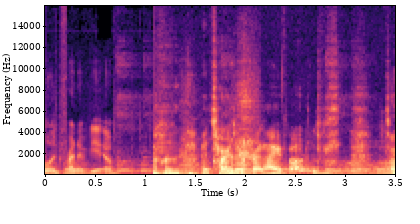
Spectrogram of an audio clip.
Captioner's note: laughs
